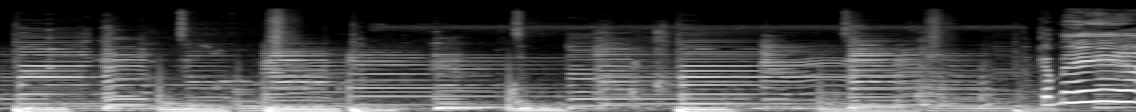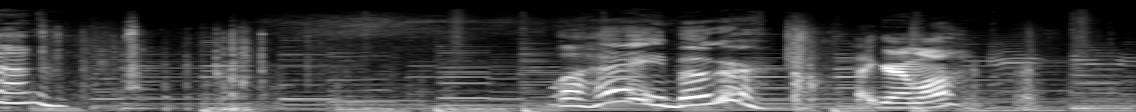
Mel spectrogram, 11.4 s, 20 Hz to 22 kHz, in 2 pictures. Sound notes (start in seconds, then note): 2.4 opens screen door, knocks; 5.8 door opens; 10.5 door closes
